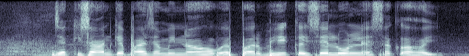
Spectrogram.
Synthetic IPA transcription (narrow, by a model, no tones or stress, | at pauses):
d͡ʒekisankepasd͡ʒəminːəɦobepəɾbʱikəɪselonlesəkəɦəj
